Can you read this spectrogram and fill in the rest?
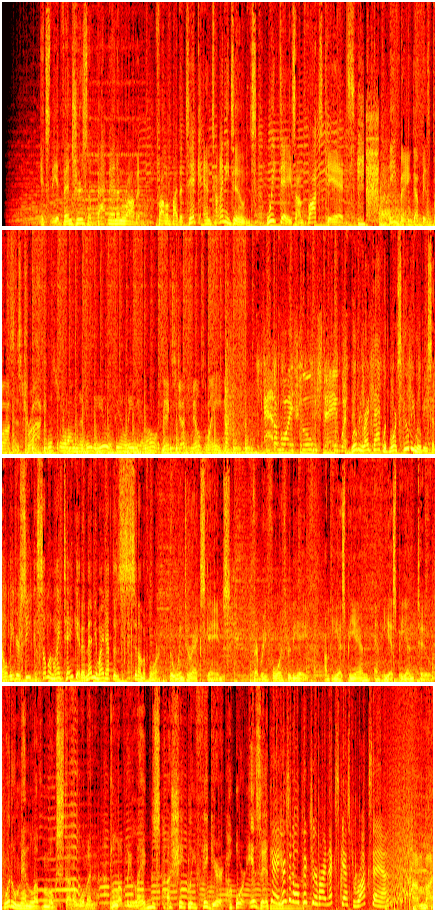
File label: promo male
